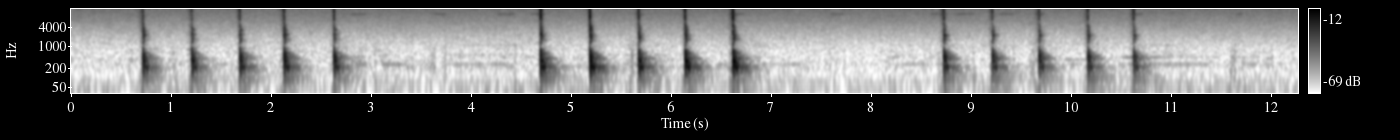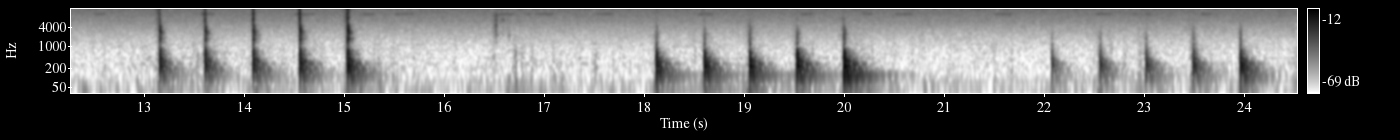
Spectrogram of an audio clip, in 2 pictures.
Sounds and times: Tapping on a large glass window 0:00.7 - 0:02.8
Tapping on a large glass window 0:04.6 - 0:06.8
Tapping on a large glass window 0:08.7 - 0:10.8
Tapping on a large glass window 0:13.1 - 0:15.3
Tapping on a large glass window 0:18.1 - 0:20.4
Tapping on a large glass window 0:22.0 - 0:24.3

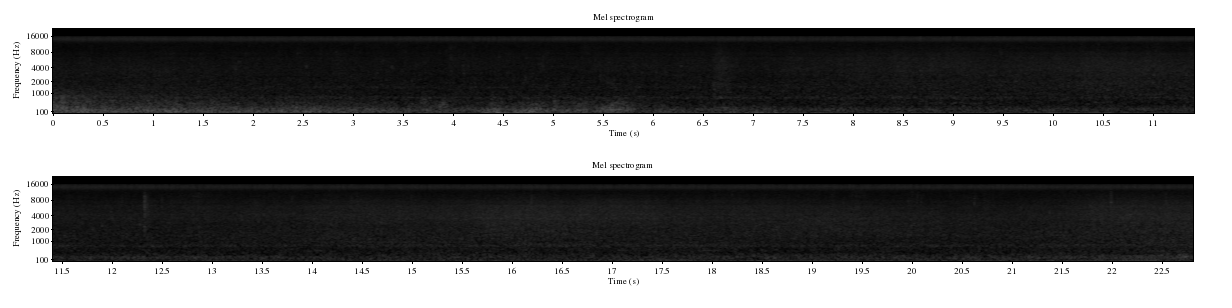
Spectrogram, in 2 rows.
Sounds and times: thunder 0:00.0 - 0:07.8
rain 0:00.0 - 0:22.8

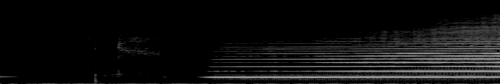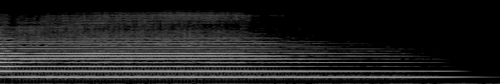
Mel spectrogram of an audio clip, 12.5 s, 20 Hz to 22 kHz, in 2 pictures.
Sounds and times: flute 0:02.5 - 0:12.5

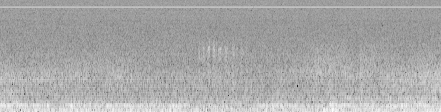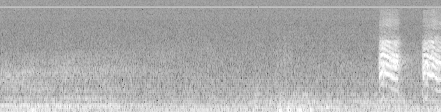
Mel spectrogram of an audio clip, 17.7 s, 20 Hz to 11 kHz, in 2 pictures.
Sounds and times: Very distant cars 0:00.0 - 0:17.6
airplanes 0:00.0 - 0:17.6
low noise of the farm itself 0:00.0 - 0:17.6
Distant song of blackbird 0:03.9 - 0:05.0
crow 0:16.4 - 0:17.6

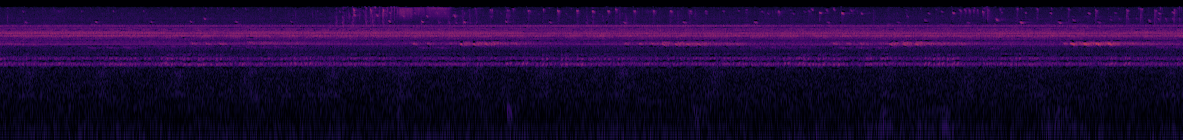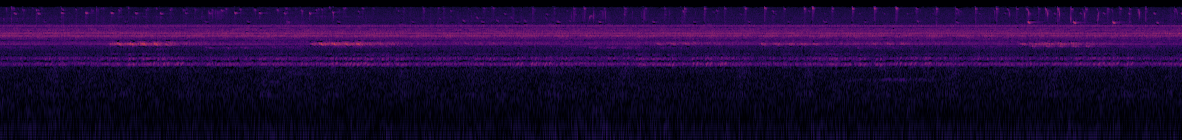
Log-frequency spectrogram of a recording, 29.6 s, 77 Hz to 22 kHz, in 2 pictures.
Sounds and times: crickets 0:00.0 - 0:29.5
frogs 0:00.0 - 0:29.5

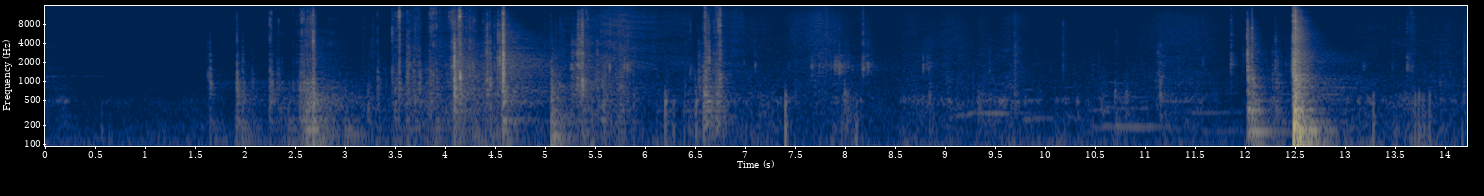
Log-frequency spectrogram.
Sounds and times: opening and closing the door to my house 0:01.6 - 0:08.9
lock mechanism 0:01.6 - 0:06.9
opening and closing the door to my house 0:11.1 - 0:14.1
lock mechanism 0:12.0 - 0:13.3

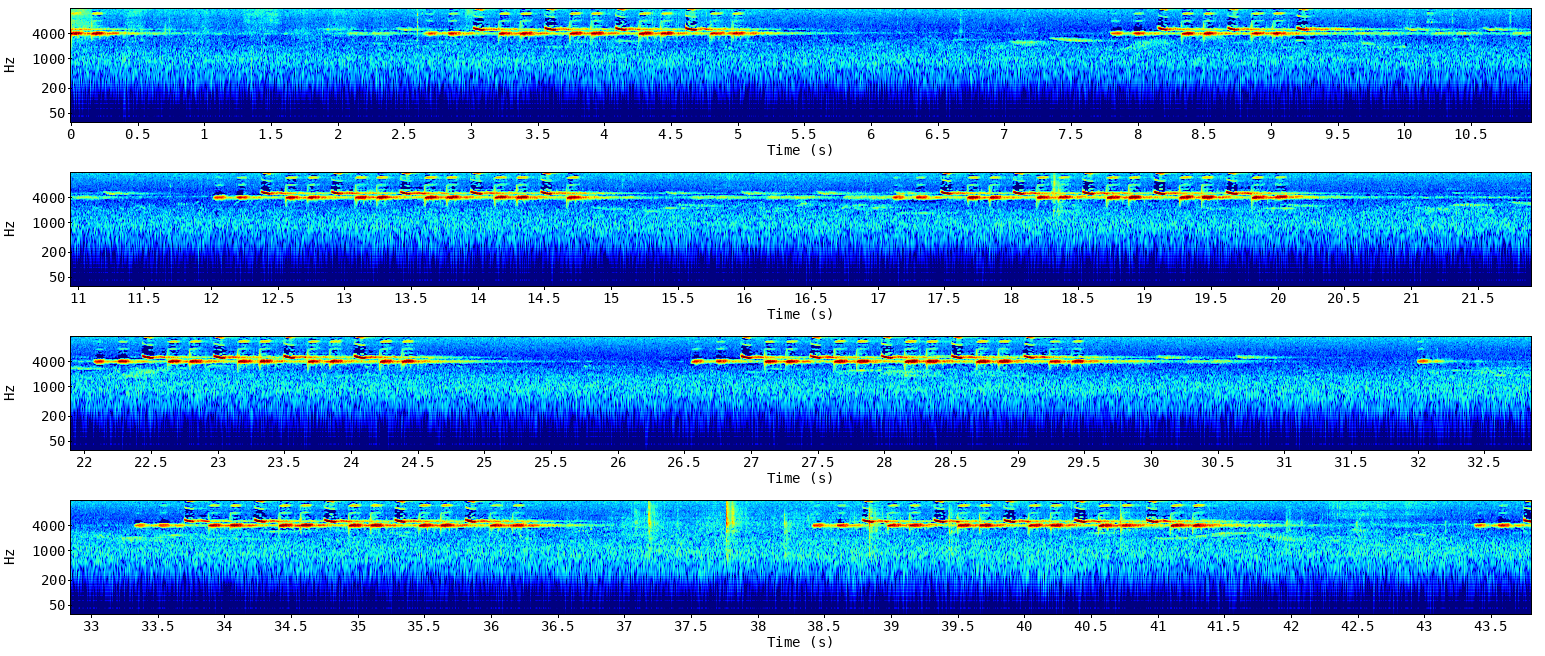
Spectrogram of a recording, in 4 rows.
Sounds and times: Bird singing 0:00.0 - 0:00.7
Bird singing 0:02.1 - 0:05.4
Bird singing 0:07.2 - 0:11.4
Bird singing 0:12.0 - 0:20.4
Bird singing 0:21.0 - 0:24.8
Bird singing 0:26.6 - 0:30.8
Bird singing 0:32.0 - 0:36.9
Bird singing 0:38.4 - 0:43.8

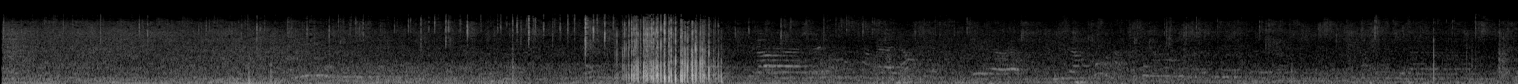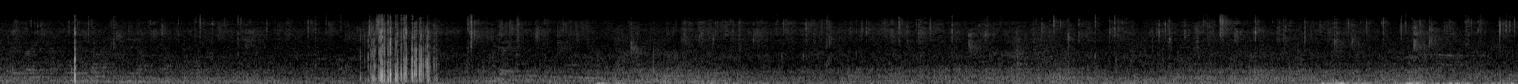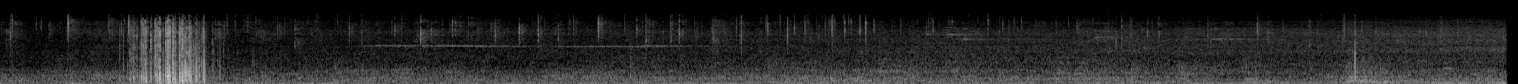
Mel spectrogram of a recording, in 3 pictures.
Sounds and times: Rain on an umbrella 0:00.0 - 0:45.5
drainages at quite a height hit the umbrella alternately 0:00.0 - 0:45.5

